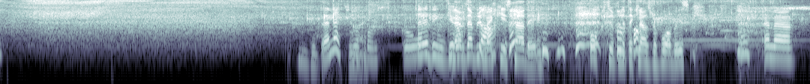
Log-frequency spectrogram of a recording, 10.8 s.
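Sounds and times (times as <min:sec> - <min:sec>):
speech: 0:03.9 - 0:10.7
beach ambience from a sleep app: 0:05.9 - 0:10.6
laughter: 0:06.0 - 0:09.0.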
